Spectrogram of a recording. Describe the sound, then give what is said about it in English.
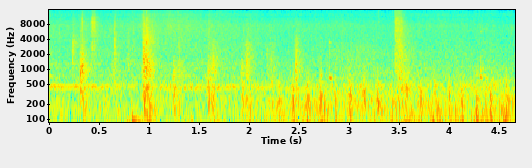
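A loud, steady roar of wind from a funnel cloud, rumbling low like a passing freight train, with sharp gusts and clattering bursts breaking through the churning noise. “We got a funnel cloud!”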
